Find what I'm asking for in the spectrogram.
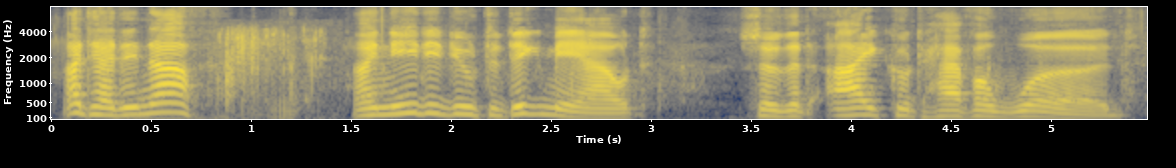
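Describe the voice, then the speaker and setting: A man voicing a gruff, aggrieved green bogey monster with a growling, slurping voice in a children's comic horror story. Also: a little high, animated, unhurried, a little hiss or hum. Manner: indignant, loud, menacing.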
